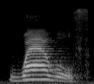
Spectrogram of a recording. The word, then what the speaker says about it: werewolf: of the words werewolf werewolf a man that turns into a wolf on the full moon is a werewolf it's like the same as to wear your clothes a werewolf and you've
